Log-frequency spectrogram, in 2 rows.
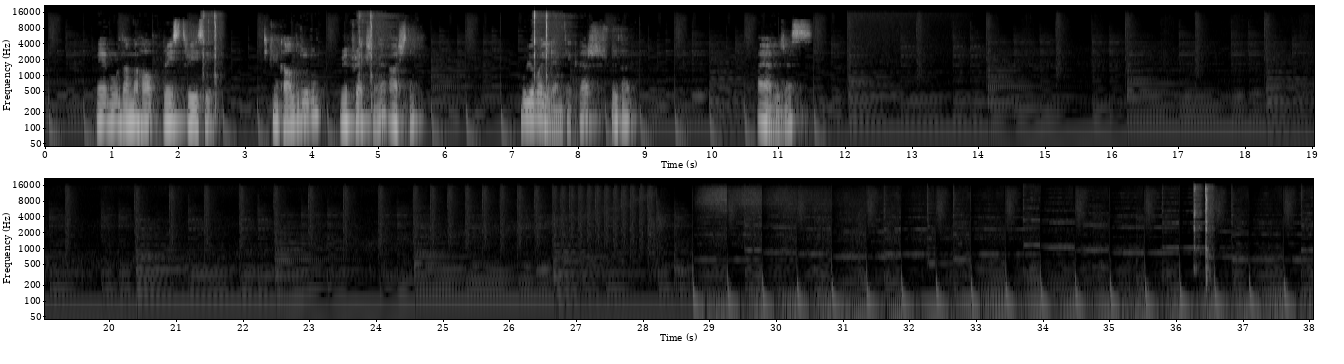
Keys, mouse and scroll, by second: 2.4 click, 4.7 click, 8.4-38.0 drag.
